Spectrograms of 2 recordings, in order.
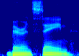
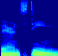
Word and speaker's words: Berenstain: So it says you may remember the famous Berenstain Bears cartoon book and TV series. Sure, we remember them too, but the fact is that the name of the series is Berenstain with an A rather than Berenstein with an E.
